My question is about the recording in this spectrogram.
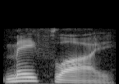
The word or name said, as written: mayfly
